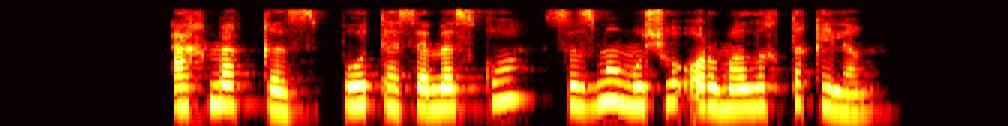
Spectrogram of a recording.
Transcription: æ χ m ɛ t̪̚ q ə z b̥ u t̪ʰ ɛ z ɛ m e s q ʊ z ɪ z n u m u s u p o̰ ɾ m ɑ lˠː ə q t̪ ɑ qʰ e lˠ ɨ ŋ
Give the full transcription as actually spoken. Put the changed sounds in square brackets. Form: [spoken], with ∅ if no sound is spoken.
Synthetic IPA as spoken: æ χ m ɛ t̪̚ q ə z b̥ u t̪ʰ ɛ [s] ɛ m [ɛ] s q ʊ [s] ɪ z [m] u m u [ʃ] u [ʔ] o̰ ɾ m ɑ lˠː ə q t̪ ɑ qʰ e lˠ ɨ ŋ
